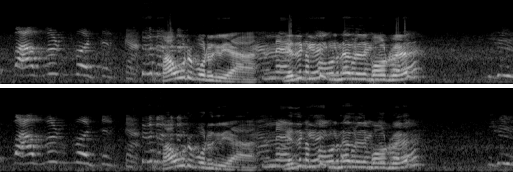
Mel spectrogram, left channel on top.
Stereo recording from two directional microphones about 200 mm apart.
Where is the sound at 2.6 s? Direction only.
15° right (ahead or behind).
